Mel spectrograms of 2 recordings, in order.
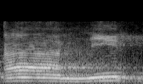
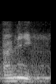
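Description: First: The first vowel is long and the m is doubled. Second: The first vowel is short and the m is single. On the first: It means people heading toward a place. "وكذلك أيضا آمين لا يصح، لأن آمين بمعنى قاصدين" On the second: It is an adjective meaning safe or trustworthy. "ولا يصح أن تقول أمين، لأن أمين صفة مشبهة من الأمن"

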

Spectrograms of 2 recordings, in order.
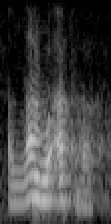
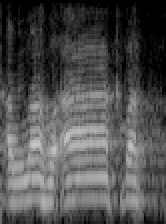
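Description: First: No vowel in the phrase is drawn out. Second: The hamza of the second word is drawn out. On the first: The speaker calls it right. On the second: The speaker calls it wrong.

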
